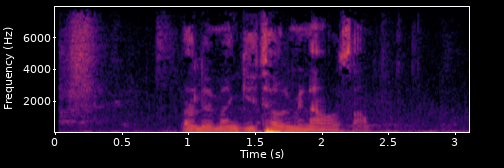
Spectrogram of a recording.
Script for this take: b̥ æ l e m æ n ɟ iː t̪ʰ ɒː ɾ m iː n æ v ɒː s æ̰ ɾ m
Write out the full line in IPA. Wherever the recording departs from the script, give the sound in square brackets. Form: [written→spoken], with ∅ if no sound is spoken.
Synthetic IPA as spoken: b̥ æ l e m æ n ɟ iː t̪ʰ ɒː ɾ m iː n æ v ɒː [s→z] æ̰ [ɾ→∅] m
